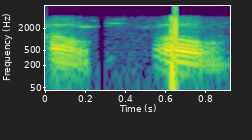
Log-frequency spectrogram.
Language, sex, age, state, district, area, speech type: Bodo, male, 45-60, Assam, Baksa, urban, conversation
